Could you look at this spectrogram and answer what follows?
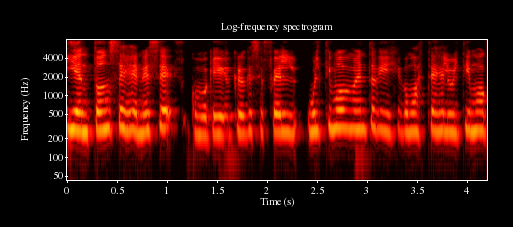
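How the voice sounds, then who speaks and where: A woman speaks with a Chilean accent. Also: quiet background. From Chile, Viña del Mar. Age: 20s. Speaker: journalist and content manager. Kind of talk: interview. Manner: casual, many fillers.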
